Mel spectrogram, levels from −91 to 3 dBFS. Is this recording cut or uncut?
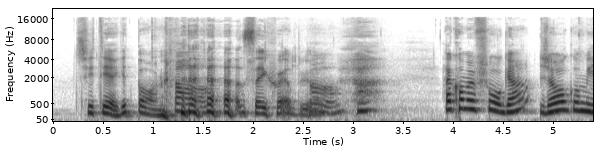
uncut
